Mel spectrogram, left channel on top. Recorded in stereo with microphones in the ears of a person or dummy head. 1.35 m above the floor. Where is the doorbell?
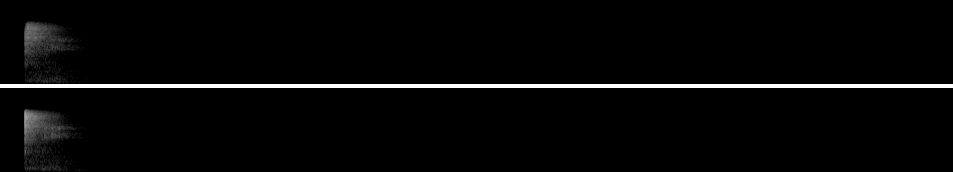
I don't hear a doorbell.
